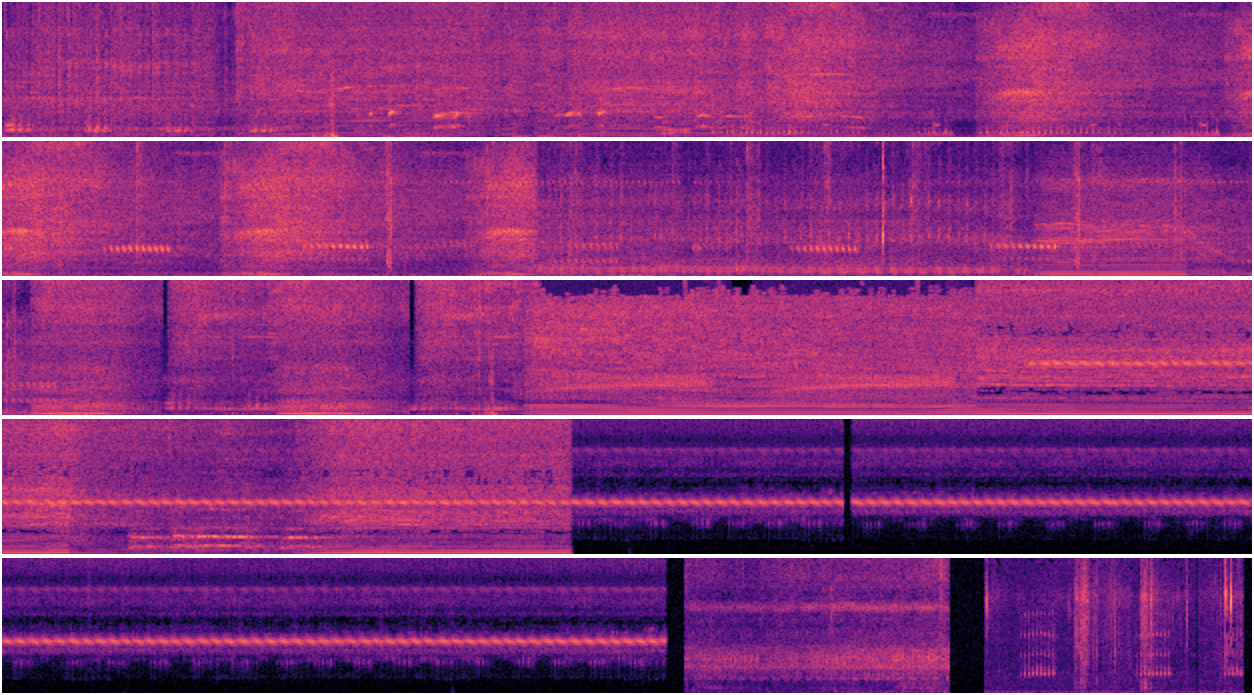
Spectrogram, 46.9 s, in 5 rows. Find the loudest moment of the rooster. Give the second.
30 s.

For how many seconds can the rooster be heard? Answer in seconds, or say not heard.
3 s.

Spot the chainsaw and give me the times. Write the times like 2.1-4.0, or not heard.
0.0-32.4.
